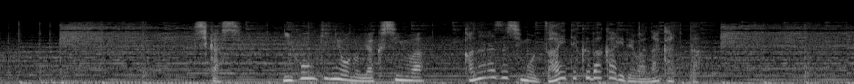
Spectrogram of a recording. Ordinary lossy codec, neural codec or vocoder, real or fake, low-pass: none; none; real; none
